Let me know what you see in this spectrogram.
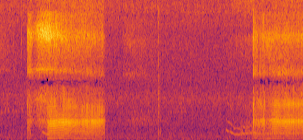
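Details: Siamese cat asleep in the dark at night: two loud, rough, buzzing inhalations about four seconds apart, each with a whistling pitch glide, a man-like heavy snoring.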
